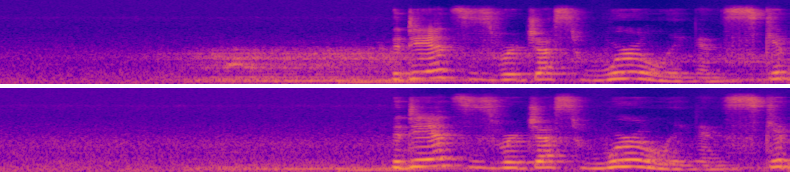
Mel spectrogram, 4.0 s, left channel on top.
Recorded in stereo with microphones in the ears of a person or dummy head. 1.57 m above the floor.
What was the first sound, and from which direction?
A woman speaking, 25° left (ahead or behind).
